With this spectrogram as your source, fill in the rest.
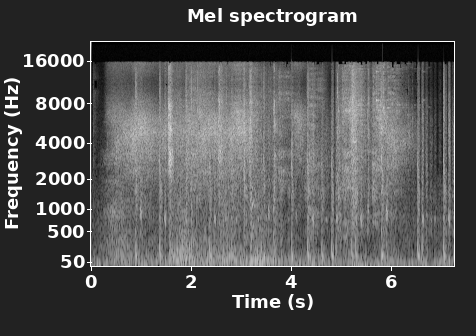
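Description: Fiery spells burst and crackle in a fight.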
